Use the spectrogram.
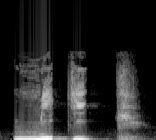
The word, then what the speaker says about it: mythique: Mythique, remember, Q-U at the end, k, okay, and then Y is pronounced like I, mi, H is not pronounced, T, mythique, d'origine, nomade,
